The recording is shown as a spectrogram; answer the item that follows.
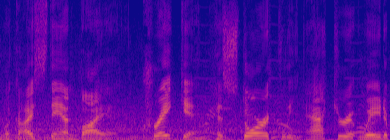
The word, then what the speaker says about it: Kraken: what can I say this is the way I pronounced it Kraken and I think it's accurate right look at that I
